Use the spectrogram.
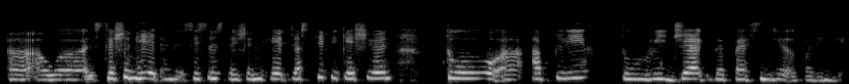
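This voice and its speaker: A woman explaining a work procedure in an informal briefing, halting often as she searches for words. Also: a little high, darkish tone, no echo, lo-fi sound. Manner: halting, explanatory, with frequent hesitations. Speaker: trainer presenting a staff procedure.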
